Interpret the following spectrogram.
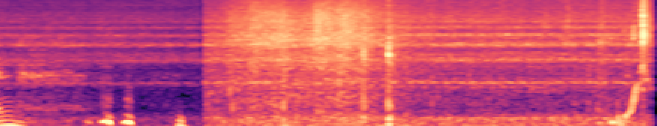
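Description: A few brief voice sounds, then about a second and a half in a steady hiss cuts in suddenly and carries on, briefly louder just after halfway.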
